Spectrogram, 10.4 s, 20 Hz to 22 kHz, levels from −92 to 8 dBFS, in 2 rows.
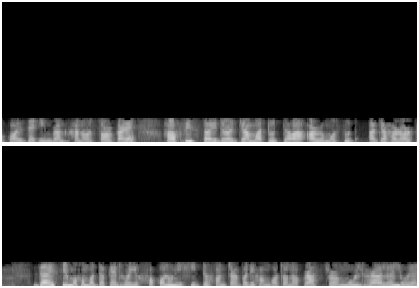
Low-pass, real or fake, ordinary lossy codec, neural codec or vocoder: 3.6 kHz; real; none; none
